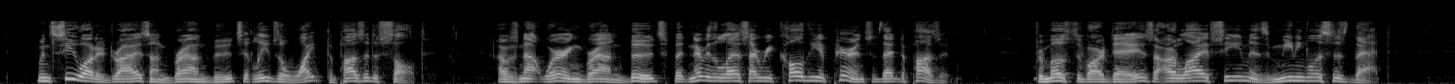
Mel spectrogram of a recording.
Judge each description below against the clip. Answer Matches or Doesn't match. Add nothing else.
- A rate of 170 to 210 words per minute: Matches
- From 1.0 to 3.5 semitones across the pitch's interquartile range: Doesn't match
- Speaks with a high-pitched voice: Doesn't match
